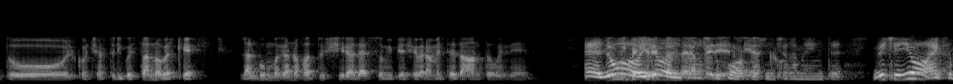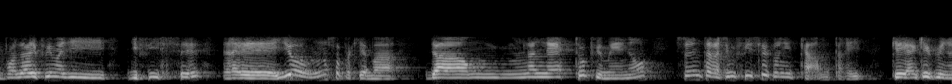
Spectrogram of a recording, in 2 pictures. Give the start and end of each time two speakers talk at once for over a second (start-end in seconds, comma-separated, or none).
6.2-7.9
